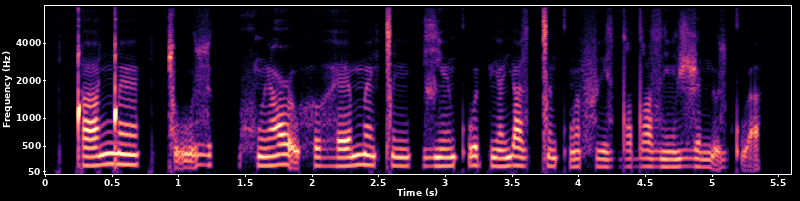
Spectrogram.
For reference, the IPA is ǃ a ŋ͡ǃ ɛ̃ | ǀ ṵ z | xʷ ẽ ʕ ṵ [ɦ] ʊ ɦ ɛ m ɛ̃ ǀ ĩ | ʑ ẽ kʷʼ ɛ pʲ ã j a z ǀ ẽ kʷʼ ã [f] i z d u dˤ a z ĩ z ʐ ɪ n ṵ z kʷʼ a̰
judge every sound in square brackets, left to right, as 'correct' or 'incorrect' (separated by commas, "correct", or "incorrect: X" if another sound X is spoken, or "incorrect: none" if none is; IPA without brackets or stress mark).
incorrect: h, correct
